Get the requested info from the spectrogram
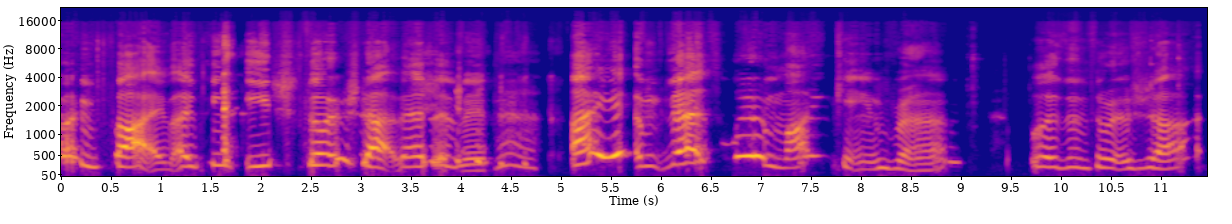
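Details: Dysarthria in a woman who states she has cerebral palsy and that nothing can be done about it; finding: dysarthria (cerebral palsy).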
